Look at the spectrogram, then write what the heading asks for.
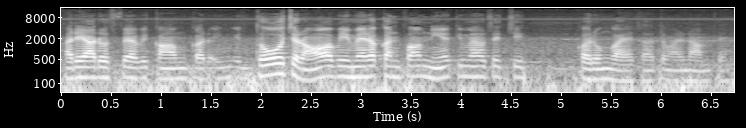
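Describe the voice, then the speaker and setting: A man's voice: on the high side, steady tone, racing, slight background noise. An Indian-accented man giving casual live gameplay commentary as a streamer, with chatty asides. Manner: mixes two languages, chatty asides. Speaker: game streamer. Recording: loud game music behind.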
